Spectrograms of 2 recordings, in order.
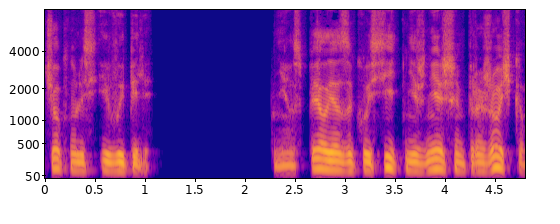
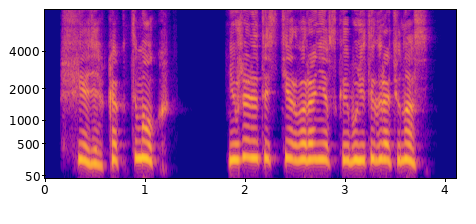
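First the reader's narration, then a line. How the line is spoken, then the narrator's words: Shrill squeal, cut short. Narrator (Russian): На последней фразе она взвизгнула, но осеклась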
